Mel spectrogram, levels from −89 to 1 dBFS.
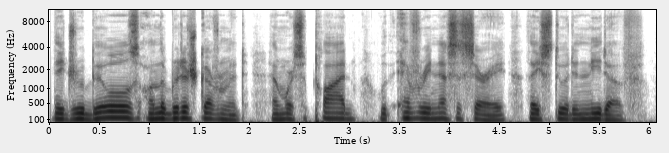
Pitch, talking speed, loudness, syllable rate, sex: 115 Hz, 180 wpm, -16 LUFS, 5.4 syllables/s, male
